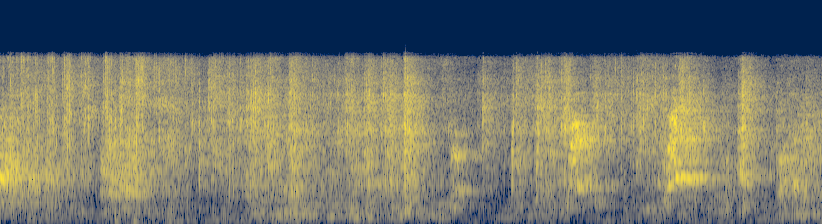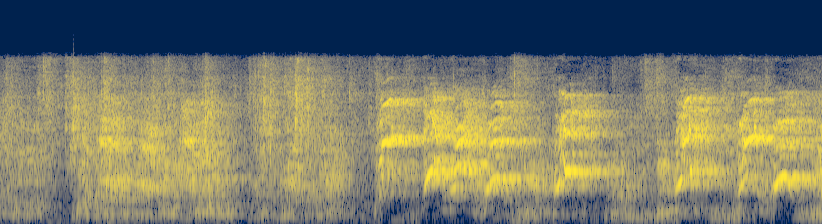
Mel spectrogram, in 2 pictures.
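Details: Jagdterrier in Brazil barking amid a noisy, crowded scene. Rough, overlapping barks run throughout, growing into sharper, higher, ringing barks in rapid bursts over the last few seconds.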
